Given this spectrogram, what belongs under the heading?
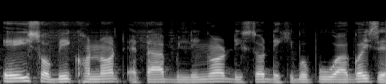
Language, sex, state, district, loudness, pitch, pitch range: Assamese, male, Assam, Sonitpur, -18 LUFS, 115 Hz, 115-130 Hz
